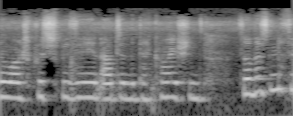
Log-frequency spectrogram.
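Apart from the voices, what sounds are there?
No everyday noise stands out behind the speech.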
